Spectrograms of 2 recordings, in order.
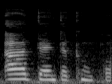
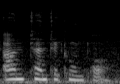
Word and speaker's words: Antetokounmpo: 文字。In the Nigerian way, you gotta say it with a D, so it's Antetokounmpo. But in the Greek way, you say it with an NT, like Antetokounmpo.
